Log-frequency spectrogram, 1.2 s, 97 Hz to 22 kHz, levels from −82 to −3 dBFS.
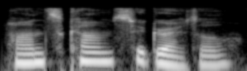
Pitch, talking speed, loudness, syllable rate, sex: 180 Hz, 195 wpm, -17 LUFS, 5.2 syllables/s, female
